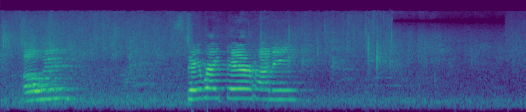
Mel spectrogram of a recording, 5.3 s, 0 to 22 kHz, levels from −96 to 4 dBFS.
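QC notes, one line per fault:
3.92–5.05 s: channel delay (comb filtering). One channel lags the other by only a couple of samples, about 0.05 ms, and the mono sum cancels near 10 kHz, dulling the top end. A spectrogram shows a fixed dark notch band there; the waveform looks unchanged.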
